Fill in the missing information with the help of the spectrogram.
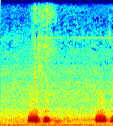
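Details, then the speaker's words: Strong rhythmic double-swish pulses from a handheld ultrasound Doppler probe pressed firmly over a leg artery, before cuff inflation, used to find arterial occlusion pressure for blood flow restriction training; a normal, robust arterial flow signal. "so we want to make sure that once we hear that sound we rotate a little bit make sure that we're getting the best possible most robust noise possible okay so that is very very loud very good"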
